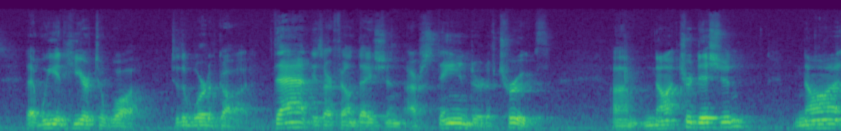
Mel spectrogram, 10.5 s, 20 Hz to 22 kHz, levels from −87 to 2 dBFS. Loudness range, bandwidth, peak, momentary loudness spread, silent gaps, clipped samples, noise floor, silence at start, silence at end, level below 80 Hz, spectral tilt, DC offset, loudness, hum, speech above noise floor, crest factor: 2 LU; 16.5 kHz; -4 dBFS; 18 LU; none; under 0.1%; -44 dBFS; 0 s; 0 s; -50 dBFS; -5.5 dB/octave; under 0.1%; -24 LUFS; none; 21 dB; 20 dB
